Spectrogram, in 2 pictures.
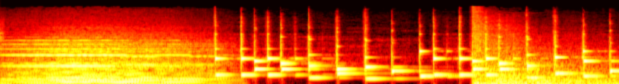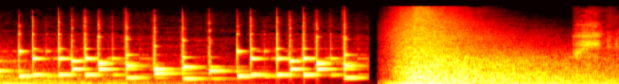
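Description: A phone rings during a call with a bright melodic ringtone, rapid repeated chime notes over a sustained tone, loud and close, cut by a short whoosh near the end.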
